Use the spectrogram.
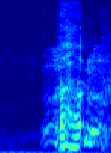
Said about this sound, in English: And I'm about to cough.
